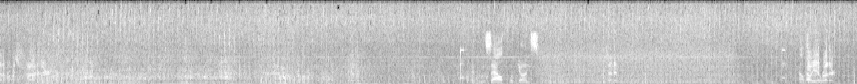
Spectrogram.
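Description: A helicopter's rotor thumps and its engine drones steadily.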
